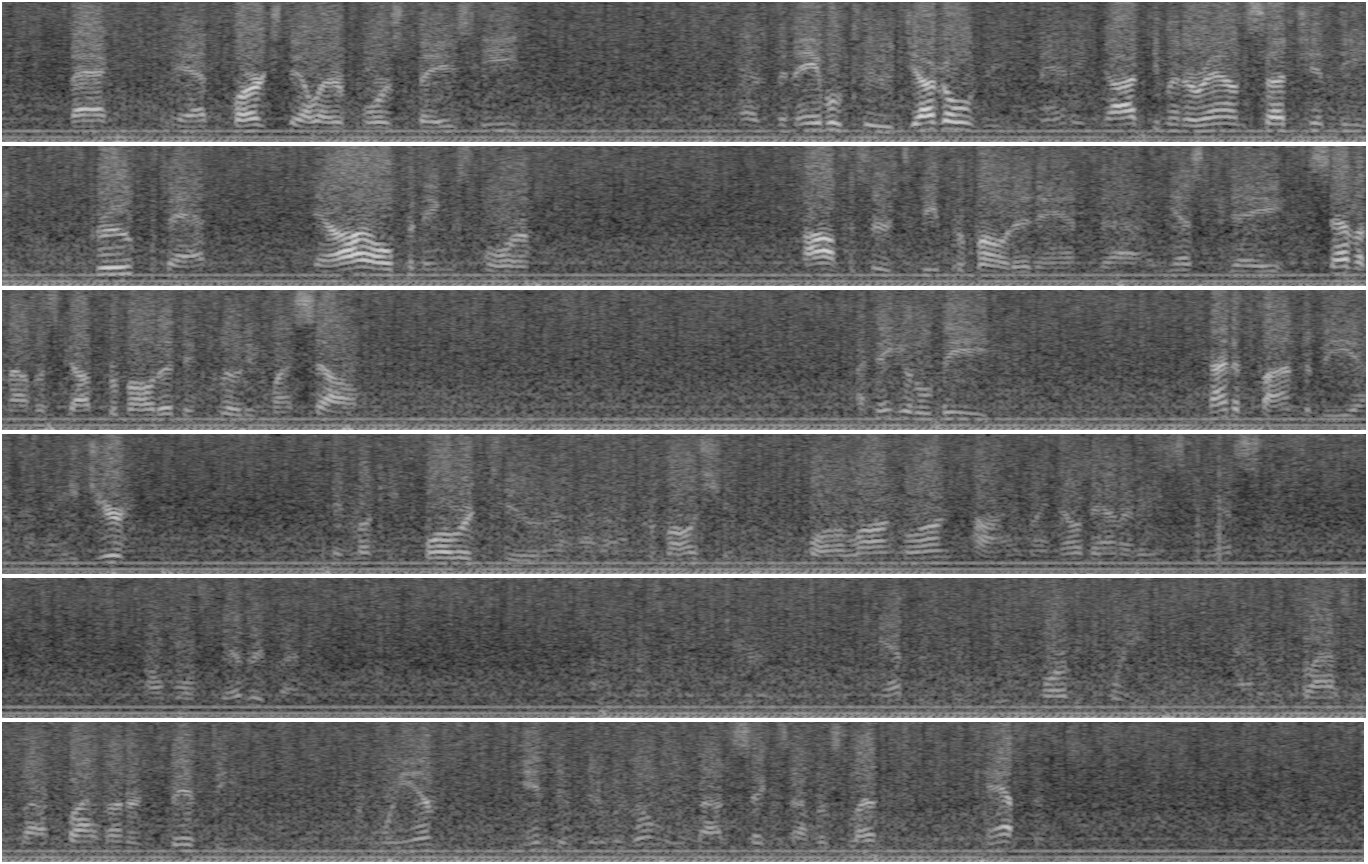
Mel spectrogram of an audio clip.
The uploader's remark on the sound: Driving Home from work.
